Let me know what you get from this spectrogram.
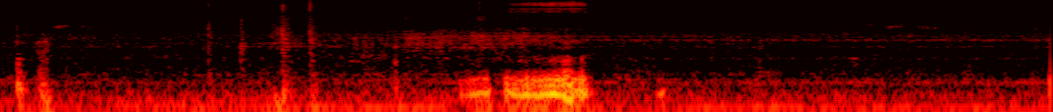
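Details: Shetland Sheepdog snoring, loud for such a dainty-looking dog: long quiet stretches of low breathing broken by one heavy, rattling snore lasting about a second, then calm again, with a sharp knock at the very end.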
